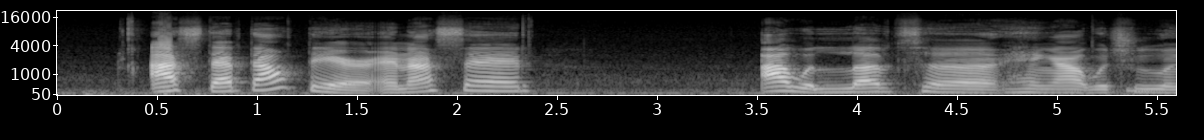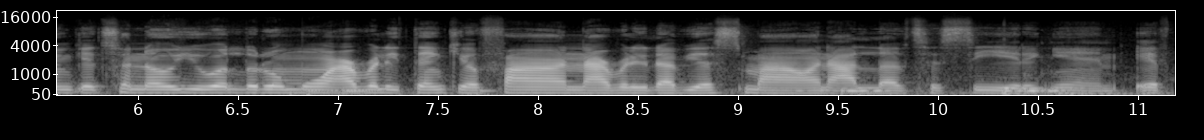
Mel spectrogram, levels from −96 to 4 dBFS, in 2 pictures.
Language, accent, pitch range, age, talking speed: English, American, 120-160 Hz, 20-39, 220 wpm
